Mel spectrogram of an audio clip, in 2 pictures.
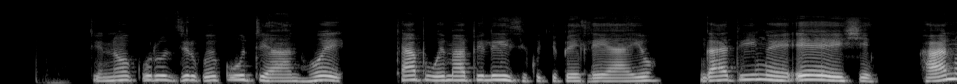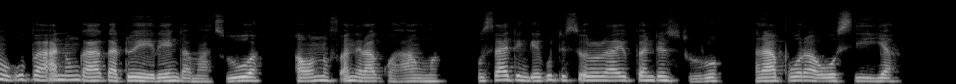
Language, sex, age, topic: Ndau, male, 18-24, health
